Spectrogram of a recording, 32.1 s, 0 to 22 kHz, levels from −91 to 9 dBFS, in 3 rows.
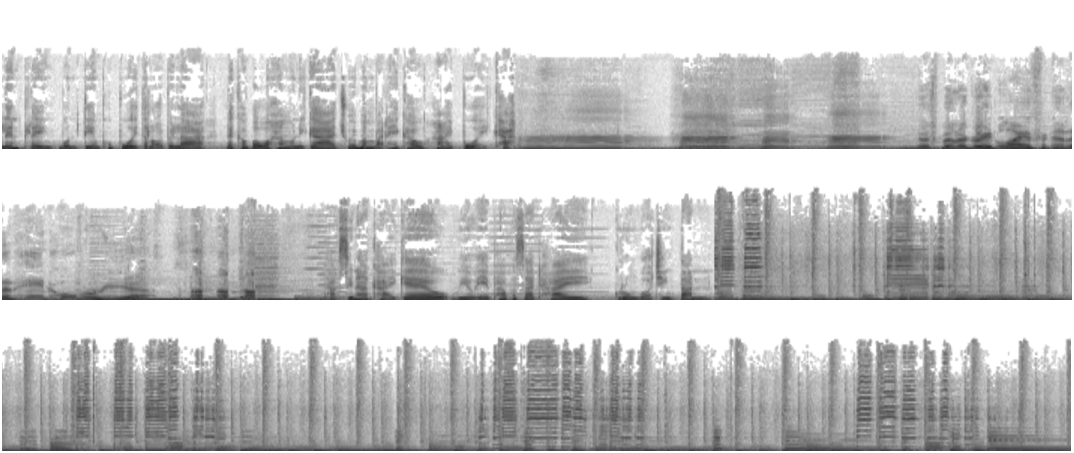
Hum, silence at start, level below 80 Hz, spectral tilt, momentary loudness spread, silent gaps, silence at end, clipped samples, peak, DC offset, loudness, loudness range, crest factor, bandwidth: none; 0 s; -32 dBFS; -5 dB/octave; 8 LU; none; 0 s; under 0.1%; -4 dBFS; under 0.1%; -21 LUFS; 5 LU; 16 dB; 17 kHz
